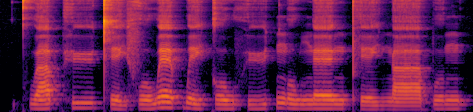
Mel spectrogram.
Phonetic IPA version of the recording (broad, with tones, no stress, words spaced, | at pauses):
kʷʰaː˨˥p̚hyː˧t̪ʰe˨˩j fo˨˥w ɛː˥p̚we˧jko˧w hyː˨˥t̚ŋo˧wŋɛː˧ŋ pʰe˨jŋaː˨ pʊ˧ŋ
